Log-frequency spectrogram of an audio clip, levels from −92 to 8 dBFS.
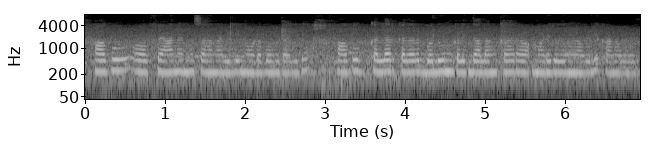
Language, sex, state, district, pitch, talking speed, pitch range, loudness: Kannada, female, Karnataka, Bellary, 230 Hz, 130 wpm, 225-235 Hz, -26 LUFS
